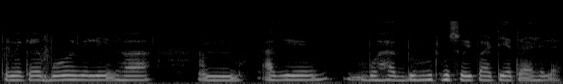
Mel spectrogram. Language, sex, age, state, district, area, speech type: Assamese, female, 45-60, Assam, Majuli, urban, spontaneous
